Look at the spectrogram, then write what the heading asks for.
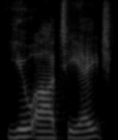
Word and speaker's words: Urth: So I'm really interested in your solution around this with what you're doing with URTH. Urth is the right way to pronounce it?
